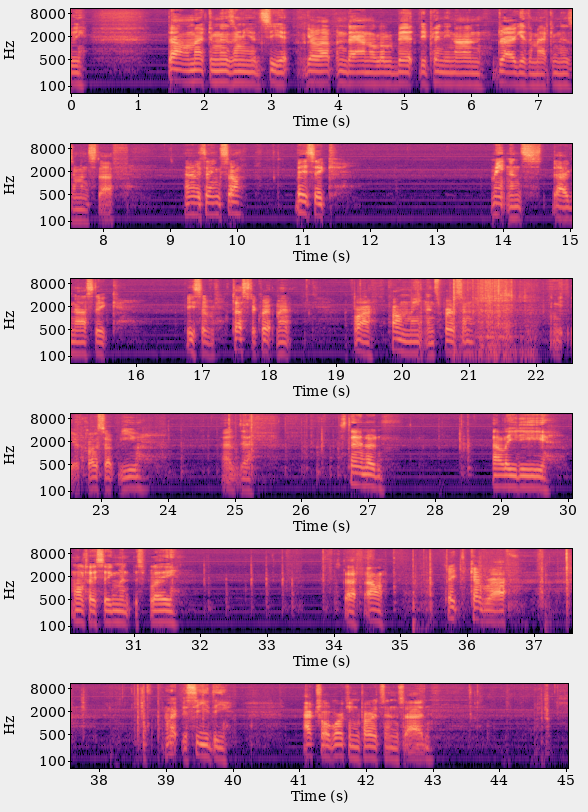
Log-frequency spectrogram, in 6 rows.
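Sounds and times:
faint mains hum: 0:00.0 - 0:45.0
man speaking: 0:22.2 - 0:23.8, 0:24.8 - 0:25.4, 0:34.1 - 0:34.8, 0:35.7 - 0:36.8.

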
